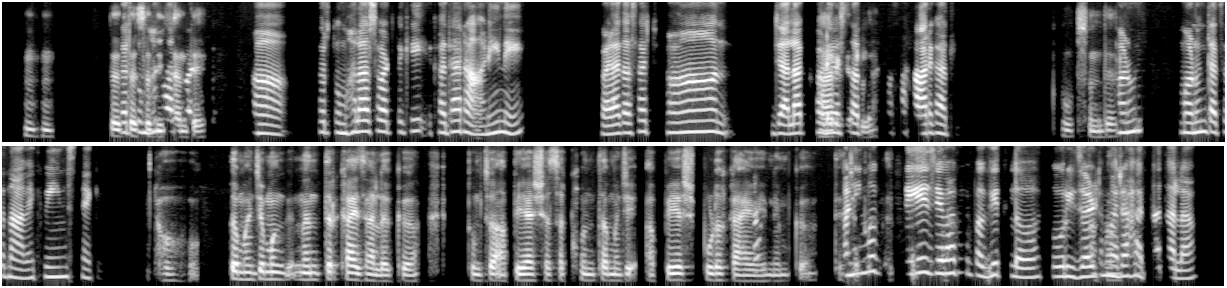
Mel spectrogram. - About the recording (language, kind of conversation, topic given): Marathi, podcast, अपयशातून तुम्हाला काय शिकायला मिळालं?
- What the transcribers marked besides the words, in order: static; "दिसेल" said as "दिसान"; distorted speech; stressed: "छान"; other background noise; tapping; unintelligible speech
